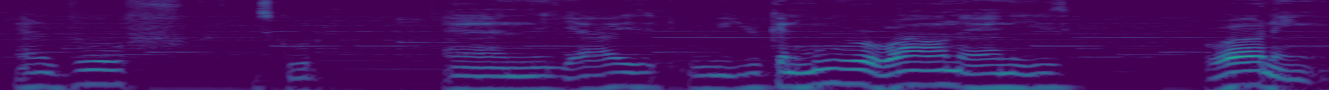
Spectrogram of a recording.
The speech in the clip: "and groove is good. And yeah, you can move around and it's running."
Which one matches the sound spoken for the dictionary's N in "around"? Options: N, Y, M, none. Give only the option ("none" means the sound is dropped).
N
